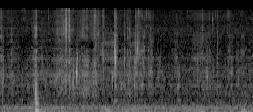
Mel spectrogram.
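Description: Quiet mouth sounds of chewing a mouthful of sub sandwich with lips closed: faint clicks and smacks, a low thump about a second in and softer ones near the end. A faint steady low hum runs underneath.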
